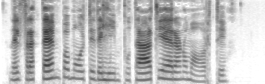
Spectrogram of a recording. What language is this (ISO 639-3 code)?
ita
